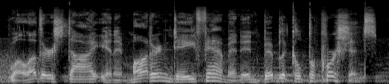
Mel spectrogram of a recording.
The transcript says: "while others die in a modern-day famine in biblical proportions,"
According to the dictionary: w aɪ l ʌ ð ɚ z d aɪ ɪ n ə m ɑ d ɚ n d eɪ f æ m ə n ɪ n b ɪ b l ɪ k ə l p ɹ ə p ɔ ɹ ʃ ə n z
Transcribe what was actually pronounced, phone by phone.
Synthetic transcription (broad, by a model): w aɪ l ʌ ð ɚ z d aɪ ɪ n ə m ɑ d ɚ n d eɪ f æ m ə n ɪ n b ɪ b l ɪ k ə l p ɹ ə p ɔ ɹ ʃ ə n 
